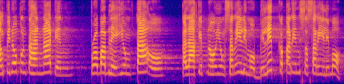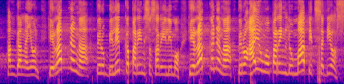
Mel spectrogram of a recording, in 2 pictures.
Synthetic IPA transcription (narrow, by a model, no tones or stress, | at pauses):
ʔɐŋpɪnopʊnt̪ɐhanːaːt̪ɪn | pɾobablijʊŋt̪aːʔo̞kɐlaːkɪp̚nɐhojʊŋsɐɾiːlɪmo̞bɪlɪb̚kɐpɐɾɪnsɐsɐɾiːlɪmo̞ | hɐŋɡaŋːɐjo̞n | hɪɾap̚nɐŋaʔpɛːɾo̞bɪlɪb̚kɐpɐɾɪnsɐsɐɾiːlɪmo̞hɪɾap̚kɐnɐŋaʔpɛːɾo̞ʔaːjɐwmopɐɾɪŋlʊmaːpɪt̪̚sɐd̪jo̞s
